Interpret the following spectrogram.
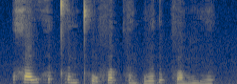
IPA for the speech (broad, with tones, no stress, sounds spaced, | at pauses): x a˧ w h ə˦˥ t̚ t̪ʰ ə˨˦ n t̪ʰ o̰˧˨ f a˦˥ t̚ f ə˧˩ n ʔ u˨˦ ə̯ ɗ ə˨˩ p̚ f a˨˦ m ŋ ɨ̤˨˩ ə̯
